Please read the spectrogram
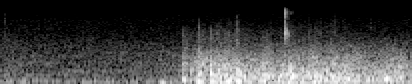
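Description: A sudden loud, deep rumble like thunder, starting about a second in and rolling on: a comic sound effect for a stomach churning from too much chilli.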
